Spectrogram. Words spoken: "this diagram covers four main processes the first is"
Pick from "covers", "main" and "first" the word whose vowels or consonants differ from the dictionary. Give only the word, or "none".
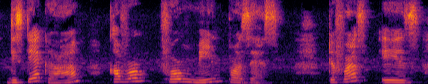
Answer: covers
